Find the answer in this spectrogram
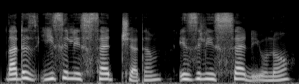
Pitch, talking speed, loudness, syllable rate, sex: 230 Hz, 180 wpm, -18 LUFS, 5.4 syllables/s, female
